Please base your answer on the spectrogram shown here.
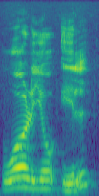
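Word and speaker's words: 월요일: ওয়ারিউইল, ওয়া রিউলটা ইয়ংয়ের স্থানে গিয়ে উচ্চারণ হবে ওয়ারিউইল সোমবার, ওয়ারিউইল সোমবার।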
